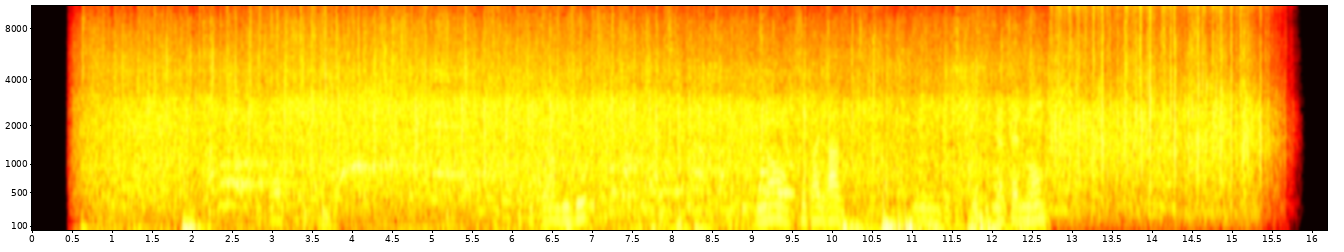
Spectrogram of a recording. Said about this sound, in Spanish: Y fue aplaudida por la gente que la esperaba desde el amanecer afuera de la corte.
